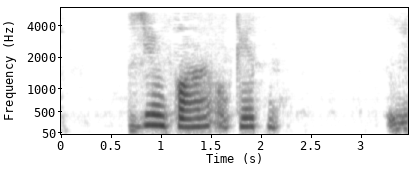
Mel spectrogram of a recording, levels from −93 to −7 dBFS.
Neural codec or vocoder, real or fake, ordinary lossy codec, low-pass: codec, 16 kHz in and 24 kHz out, 0.6 kbps, FireRedTTS-2 codec; fake; MP3, 24 kbps; 5.4 kHz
